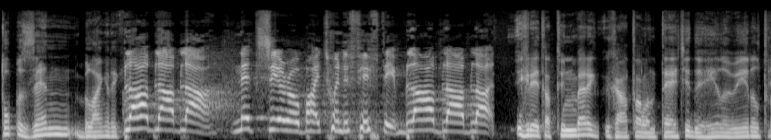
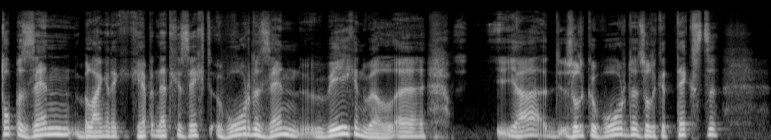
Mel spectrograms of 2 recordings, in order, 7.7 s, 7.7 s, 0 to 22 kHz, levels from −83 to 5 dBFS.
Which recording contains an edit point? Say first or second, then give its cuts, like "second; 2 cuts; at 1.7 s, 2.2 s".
first; 3 cuts; at 1.2 s, 4.9 s, 6.0 s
